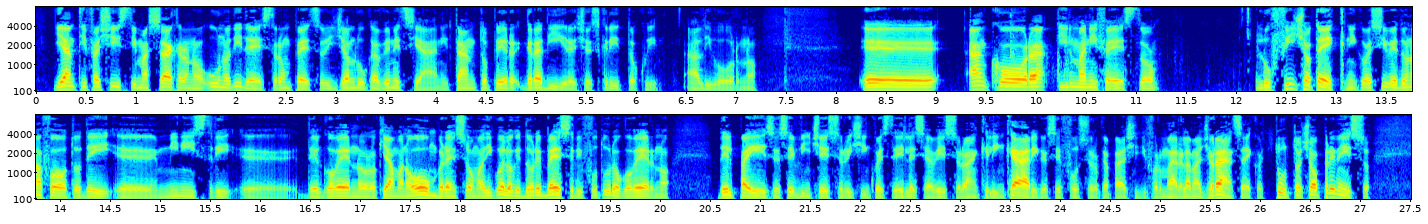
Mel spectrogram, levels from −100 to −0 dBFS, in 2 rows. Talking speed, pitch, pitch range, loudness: 155 wpm, 95 Hz, 90-110 Hz, -33 LUFS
